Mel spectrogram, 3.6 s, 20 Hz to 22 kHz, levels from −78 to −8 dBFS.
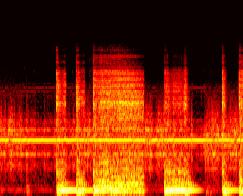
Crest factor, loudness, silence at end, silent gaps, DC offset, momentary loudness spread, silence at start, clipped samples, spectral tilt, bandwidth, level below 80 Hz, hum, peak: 14 dB; -19 LUFS; 0 s; none; under 0.1%; 13 LU; 0 s; under 0.1%; -7 dB/octave; 7.4 kHz; -42 dBFS; none; -6 dBFS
